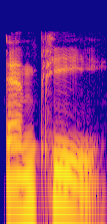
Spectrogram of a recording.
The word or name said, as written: MP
